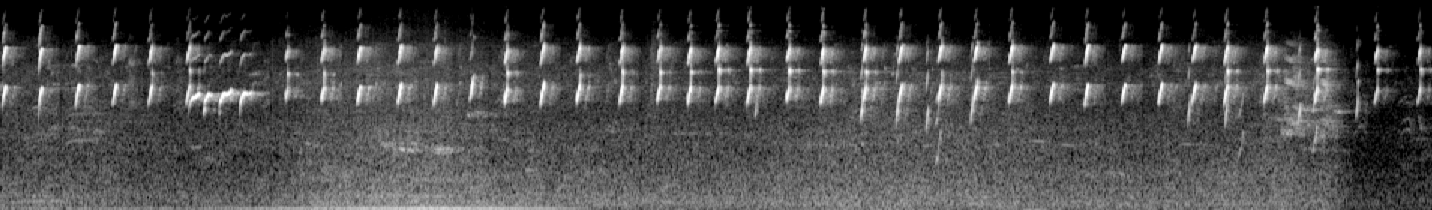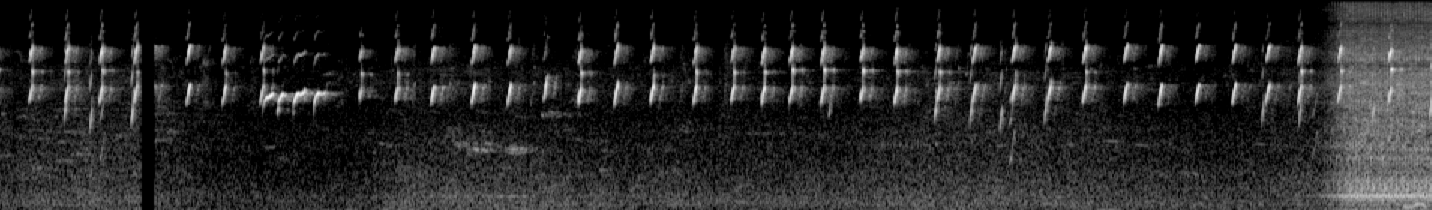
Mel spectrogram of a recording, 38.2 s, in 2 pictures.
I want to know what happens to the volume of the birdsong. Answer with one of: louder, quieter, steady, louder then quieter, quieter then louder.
quieter.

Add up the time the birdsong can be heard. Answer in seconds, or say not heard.
38 s.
